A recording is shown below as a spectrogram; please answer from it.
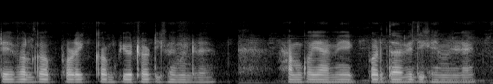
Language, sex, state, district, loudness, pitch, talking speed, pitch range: Hindi, male, Arunachal Pradesh, Lower Dibang Valley, -25 LUFS, 115 Hz, 220 wpm, 110-115 Hz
